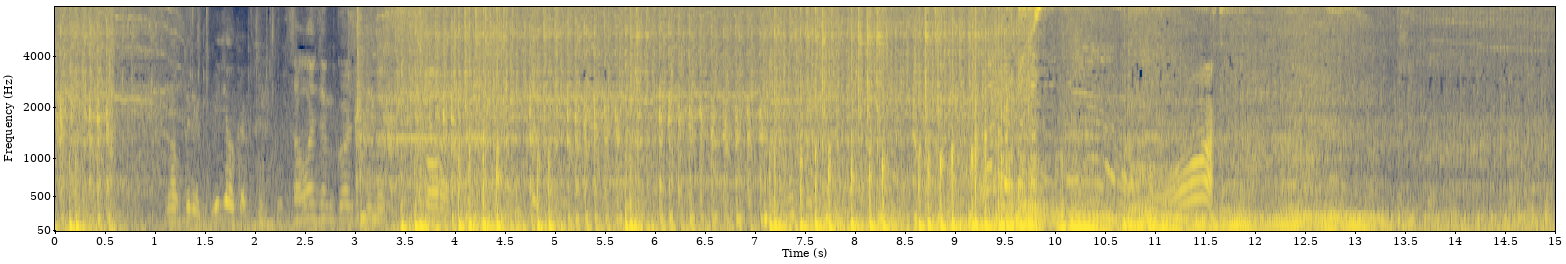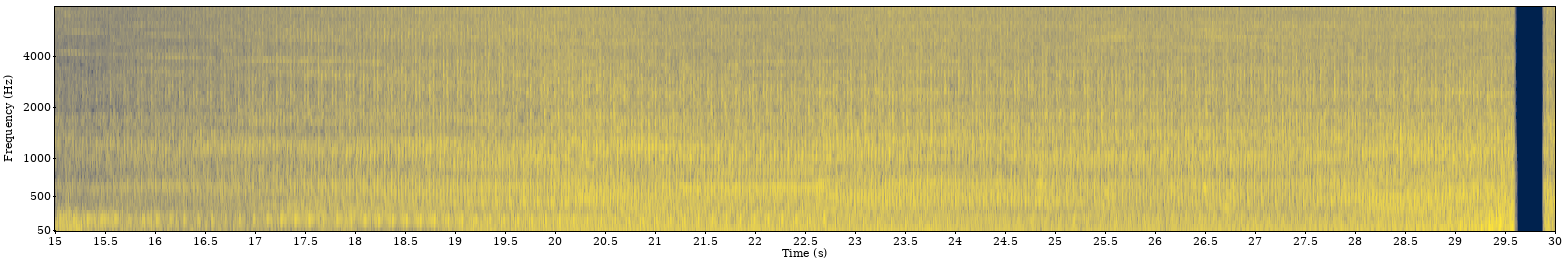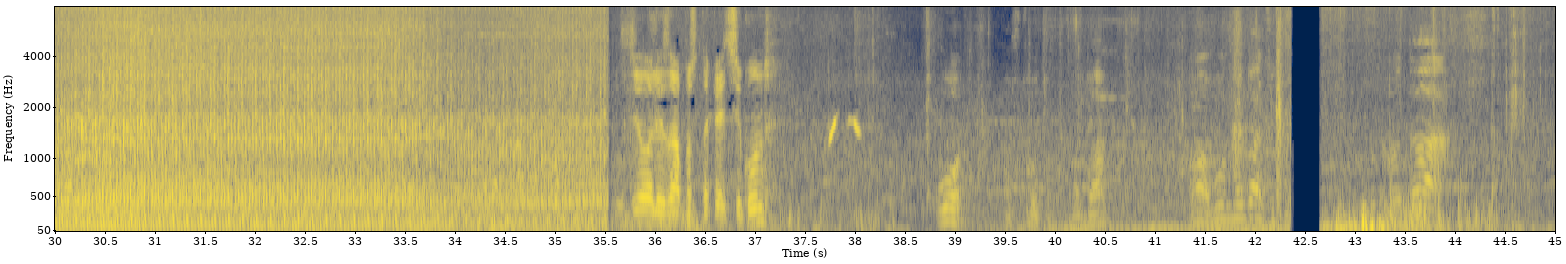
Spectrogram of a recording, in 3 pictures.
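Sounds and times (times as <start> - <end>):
car engine idling: 3.3 - 11.5, 13.2 - 35.6.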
